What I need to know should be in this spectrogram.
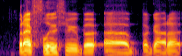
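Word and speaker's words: Bogotá: Medie, but I flew through uh Bugatta. Is that how you say it? Bogata.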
